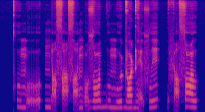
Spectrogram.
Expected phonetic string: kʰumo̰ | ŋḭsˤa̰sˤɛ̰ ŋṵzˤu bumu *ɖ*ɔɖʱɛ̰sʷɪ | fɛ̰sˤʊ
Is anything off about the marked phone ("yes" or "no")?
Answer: no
